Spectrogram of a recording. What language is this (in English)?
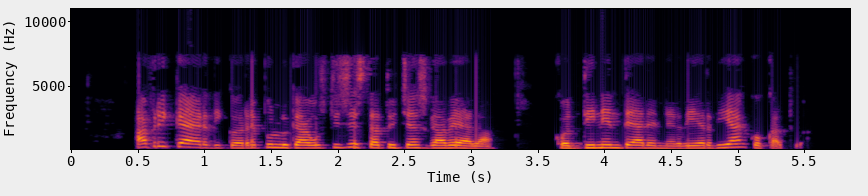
Basque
